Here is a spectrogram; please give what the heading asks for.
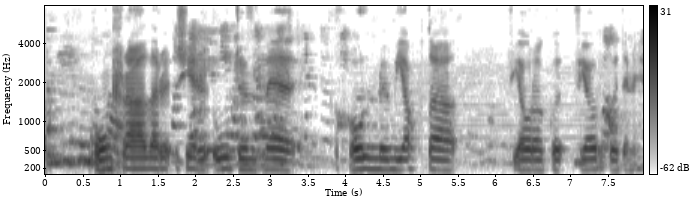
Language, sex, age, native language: Icelandic, male, 11, Icelandic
